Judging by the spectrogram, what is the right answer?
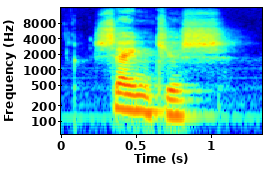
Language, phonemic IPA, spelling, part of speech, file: Dutch, /ˈsɛi̯n.tjəs/, seintjes, noun, Nl-seintjes.ogg
- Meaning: plural of seintje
